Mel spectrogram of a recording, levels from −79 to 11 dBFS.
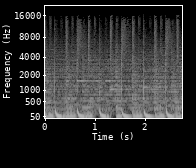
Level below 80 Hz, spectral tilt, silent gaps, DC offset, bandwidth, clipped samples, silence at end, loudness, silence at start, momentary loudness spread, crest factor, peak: -24 dBFS; -4 dB/octave; none; under 0.1%; 17 kHz; under 0.1%; 0 s; -21 LUFS; 0 s; 1 LU; 14 dB; -6 dBFS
